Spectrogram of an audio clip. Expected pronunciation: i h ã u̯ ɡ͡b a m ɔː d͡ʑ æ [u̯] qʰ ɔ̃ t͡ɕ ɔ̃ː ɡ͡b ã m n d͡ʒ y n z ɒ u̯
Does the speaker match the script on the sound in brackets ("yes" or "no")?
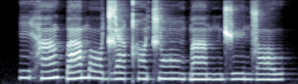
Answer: no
